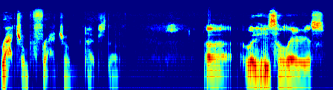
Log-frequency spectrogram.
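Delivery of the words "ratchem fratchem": put-on muttering voice. Retelling a boss's habit of frustrated muttering: imitating mumbling under his breath. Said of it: "mumbling under his breath".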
